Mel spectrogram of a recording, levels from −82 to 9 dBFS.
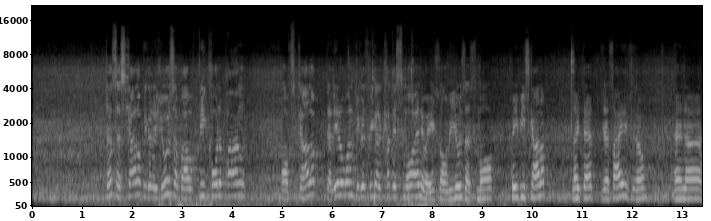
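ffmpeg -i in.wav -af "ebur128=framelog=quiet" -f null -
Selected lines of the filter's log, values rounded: Integrated loudness:
  I:         -26.0 LUFS
  Threshold: -36.1 LUFS
Loudness range:
  LRA:         2.3 LU
  Threshold: -45.9 LUFS
  LRA low:   -27.0 LUFS
  LRA high:  -24.8 LUFS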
